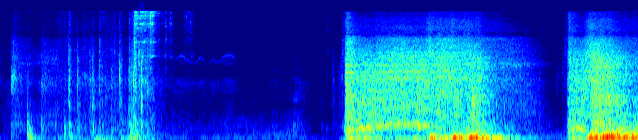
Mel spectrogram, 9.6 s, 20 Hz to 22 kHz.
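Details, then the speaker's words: 1998 Vortec just after spider injector replacement: engine catches, settles into a steady low rumble, cuts out, then restarts evenly and runs smooth with no misfire; sounds like it's running better. "so sounds like it's running better"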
